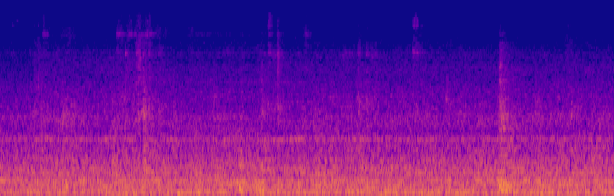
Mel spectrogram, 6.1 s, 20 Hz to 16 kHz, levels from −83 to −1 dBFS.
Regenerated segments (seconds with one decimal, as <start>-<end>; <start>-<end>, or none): 1.8-3.1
